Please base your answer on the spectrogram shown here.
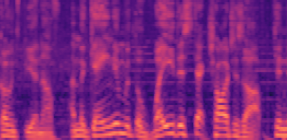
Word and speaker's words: Meganium: It is a Meganian deck, Mega Meganian deck. Sorry, Meganium. I see people in the comments saying that I'm pronouncing it wrong. Meganium, not a no.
